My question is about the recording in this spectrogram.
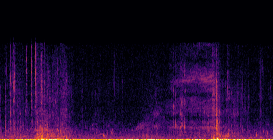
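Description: Steady low rumble of wind and water around a small drifting boat at sea, with a few light clicks from the spinning reel as it is handled.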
